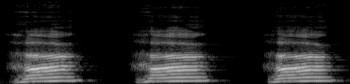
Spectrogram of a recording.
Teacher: ہا کا مخرج ہے اقصی حلق کا وہ حصہ جو سینے کی طرف ہے، اس سے ہا ادا ہوتا ہے۔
